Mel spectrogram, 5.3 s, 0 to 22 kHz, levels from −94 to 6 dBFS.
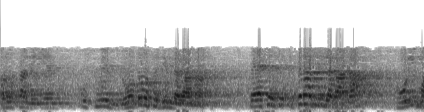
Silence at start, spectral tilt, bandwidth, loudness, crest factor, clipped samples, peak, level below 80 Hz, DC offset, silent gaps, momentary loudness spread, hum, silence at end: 0 s; -7.5 dB/octave; 5.4 kHz; -12 LUFS; 12 dB; 0.2%; 0 dBFS; -48 dBFS; under 0.1%; none; 13 LU; none; 0 s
